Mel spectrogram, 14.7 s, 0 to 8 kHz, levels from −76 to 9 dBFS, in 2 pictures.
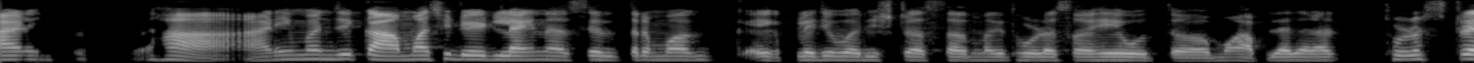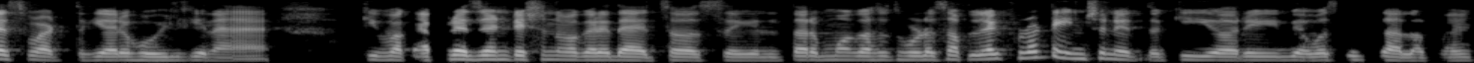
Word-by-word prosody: आणि 190 0 +6 0.6
हां, 185 - +4 0.2
आणि 185 +5 -3
म्हणजे 210 +1 -3
कामाची 190 +5 +6
डेडलाईन 185 -2 +3
असेल 175 +1 -4
तर 180 - -2
मग 175 0 -2 0.3
आपले 165 +3 -4
जे 175 - -5
वरिष्ठ 160 -1 -5
असतात 155 -1 -3
मग 155 - -6
थोडंसं 155 -1 -4
हे 160 +1 0
होतं 140 -3 -3
मग 150 0 -5
आपल्याला 155 0 -3
जरा 150 0 -3 0.3
थोडं 195 +1 -3
स्ट्रेस 210 -2 +5
वाटतं 160 -3 -2
की 165 - 0
अरे 160 +1 +4
होईल 155 -1 -3
की 160 -1 -3
नाही 70 - -1 0.5
किंवा 175 -2 -1
काय 160 - +2
प्रेझेंटेशन 190 -1 +5
वगैरे 170 -1 +2
द्यायचं 155 -1 +2
असेल 150 0 -6
तर 175 0 +3
मग 175 0 -4
असं 170 0 -1
थोडंसं 175 +2 -1
आपल्याला 205 +4 +4
थोडं 270 +2 0
टेन्शन 240 -5 +2
येतं 180 -4 -1
की 170 -1 -5
अरे 160 +1 -2
व्यवस्थित 160 +2 -4
झालं 145 -3 0
पाहिज 145 0 -9
170 Hz, 190 wpm, -25 LUFS, 155-190 Hz, 0.6 s, आणि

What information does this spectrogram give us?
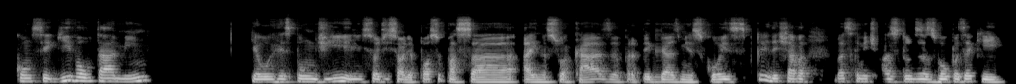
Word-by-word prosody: consegui 145 +2 0
voltar 155 -4 +3
a 140 - 0
mim, 140 +6 0 1.0
que - - -1
eu 120 0 +4
respondi, 125 +3 +1
ele 120 -2 +1
só 120 - -1
disse: 120 0 -1
"Olha, 110 -2 +1
eu 105 - -8
posso 120 +1 -1
passar 110 0 +2
aí 110 -1 +2
na 110 0 0
sua 110 0 -1
casa 115 0 -2
pra 110 0 -5
pegar 115 -1 0
as 110 +1 -1
minhas 110 0 0
coisas?", 120 +1 +1
porque 220 - -6
ele 190 - +1
deixava 135 -2 0 0.3
basicamente 135 -1 -3
quase 125 -1 -3
todas 125 0 0
as 120 -2 +2
roupas 125 0 +2
aqui. 120 -4 +1
125 Hz, 190 wpm, -20 LUFS, 115-135 Hz, 1.0 s, eu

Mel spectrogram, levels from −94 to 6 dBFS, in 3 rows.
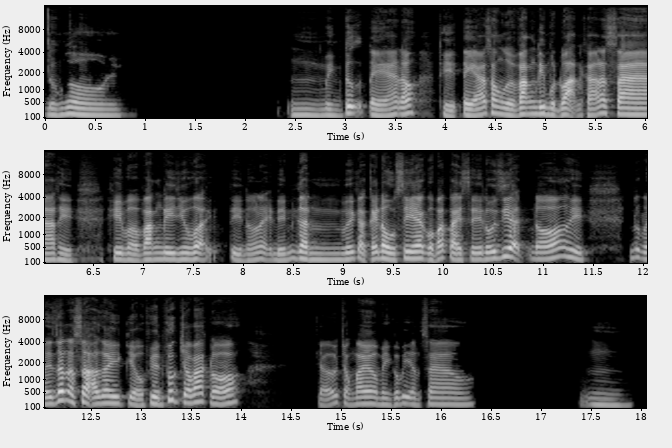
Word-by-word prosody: Đúng 155 0 -6
rồi. 150 -3 -2 1.7
Ừm, 155 -1 -8
mình 145 -2 -7
tự 190 -1 +2
té 150 +2 -1
đó. 195 +4 +2 0.2
Thì 135 -3 -5
té 150 +5 +1
xong 185 -4 0
rồi 150 -2 +1
văng 175 +2 +5
đi 180 - +3
một 155 -3 -3
đoạn 155 -3 +4
khá 155 +4 -1
là 195 - +1
xa, 165 -3 +4
thì 145 -3 -4 0.3
khi 170 -1 -1
mà 155 -2 -2
văng 165 +2 +2
đi 165 -1 0
như 165 0 -2
vậy 180 - +1 0.2
thì 150 -2 -5
nó 150 +3 -7
nại 165 -4 -5
đến 150 +3 -5
gần 160 -3 0
với 170 +2 -1
cả - - 0
cái 175 0 0
đầu 175 -4 +5
xe 185 +3 +3
của 160 -2 -2
bác 180 +4 0
tài 160 -2 +2
xế 165 +1 -4
đối 180 +2 0
diện. 240 +4 +2
Đó, 185 +7 +1
thì 185 -6 -2 0.5
núc 215 0 -9
đấy 175 +1 +1
rất 270 0 +7
là - - +3
sợ 175 -3 +3
gây, 190 0 +1
kiểu, 160 -5 -3
phiền 175 +2 -1
phức 275 -1 -2
cho 200 - 0
bác 225 0 +2
đó, 180 +5 0 0.8
chả - - -12 0.2
chẳng 180 -4 -10
may 180 +1 0
mà 175 - -3
mình 165 -1 -9
có 170 - -9
bị 185 -1 -4
làm 160 -3 -10
sao. 165 0 -9 1.0
Ừm. 150 -3 -14
165 Hz, 215 wpm, -22 LUFS, 155-180 Hz, 1.7 s, rất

